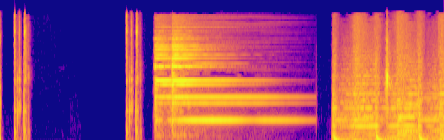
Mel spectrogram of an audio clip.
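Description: Subscribe-button animation sound effects: two short clicks, then a single bell ding that rings out and fades over about a second and a half. Electronic music with a beat starts near the end.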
